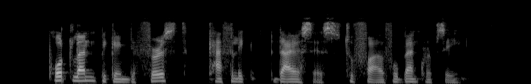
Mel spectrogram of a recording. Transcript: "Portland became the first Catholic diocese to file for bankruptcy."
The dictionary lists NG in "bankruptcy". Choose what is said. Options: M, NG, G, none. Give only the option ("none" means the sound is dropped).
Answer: NG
